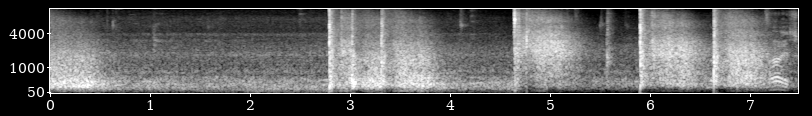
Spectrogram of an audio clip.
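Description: Sharp gunshots from a Ruger rifle fitted with a BX drop-in trigger crack out at a shooting range, about five or six spaced shots over a steady background rumble.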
